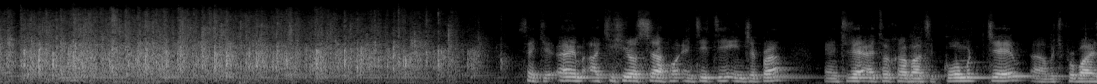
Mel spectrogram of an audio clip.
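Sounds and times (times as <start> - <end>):
audience applause: 0.0 - 5.2
speech: 5.3 - 10.9.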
